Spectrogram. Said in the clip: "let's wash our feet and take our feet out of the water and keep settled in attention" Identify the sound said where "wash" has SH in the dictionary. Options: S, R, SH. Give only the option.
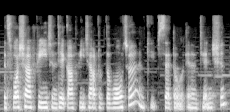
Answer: SH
